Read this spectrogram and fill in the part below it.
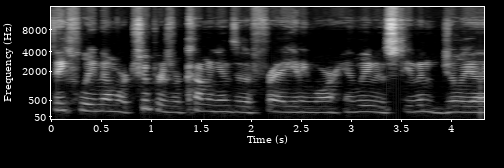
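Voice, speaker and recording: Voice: medium pitch, a bit bright, rough recording. An amateur author casually reading their own sci-fi story aloud, often stopping to correct themselves and add chatty asides.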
